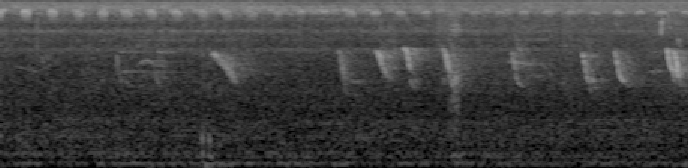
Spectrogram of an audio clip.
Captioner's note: birds chirping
